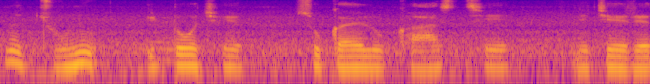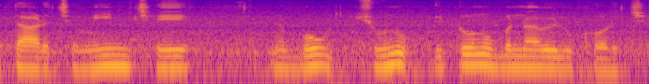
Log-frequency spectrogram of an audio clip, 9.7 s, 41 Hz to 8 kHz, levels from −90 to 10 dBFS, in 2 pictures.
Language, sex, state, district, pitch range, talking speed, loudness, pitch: Gujarati, male, Gujarat, Gandhinagar, 115-125 Hz, 105 wpm, -17 LUFS, 120 Hz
